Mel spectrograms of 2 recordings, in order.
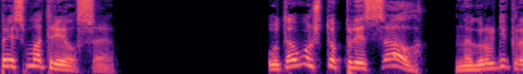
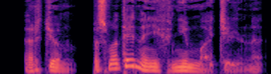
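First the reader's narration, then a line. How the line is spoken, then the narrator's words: Calm. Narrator (Russian): сказал я спокойно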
